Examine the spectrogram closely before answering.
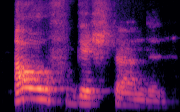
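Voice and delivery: Aufgestanden, first syllable auf strong, rest falling; stress on auf. Shown as a demonstration. Teacher shows learners the stress on auf, slowly. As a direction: hit auf, let gestanden fall away. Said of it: "se seguiría acentuando ahí la palabra".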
